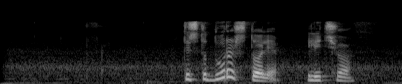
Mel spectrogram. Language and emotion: Russian, angry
